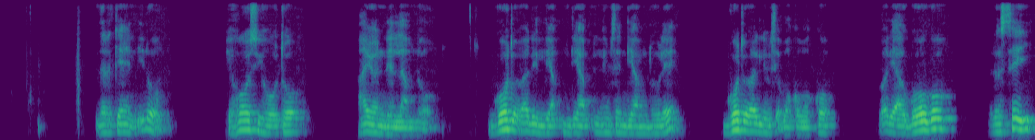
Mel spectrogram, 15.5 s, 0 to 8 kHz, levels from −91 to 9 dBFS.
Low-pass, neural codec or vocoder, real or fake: 7.2 kHz; codec, 16 kHz, 8 kbps, FreqCodec, smaller model; fake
